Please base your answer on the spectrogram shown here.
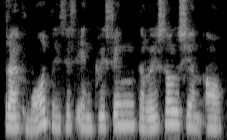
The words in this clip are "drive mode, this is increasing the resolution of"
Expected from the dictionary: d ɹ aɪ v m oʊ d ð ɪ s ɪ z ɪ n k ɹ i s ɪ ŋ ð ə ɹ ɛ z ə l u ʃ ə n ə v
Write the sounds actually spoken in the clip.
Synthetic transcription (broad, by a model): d ɹ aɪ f m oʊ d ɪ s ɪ s ɪ n k ɹ i s ɪ ŋ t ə ɹ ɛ s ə l u s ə n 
